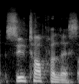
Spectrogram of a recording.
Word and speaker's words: Sootopolis: take it what was it what is the pronunciation of suit top under sootopolis I did it there you go well done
